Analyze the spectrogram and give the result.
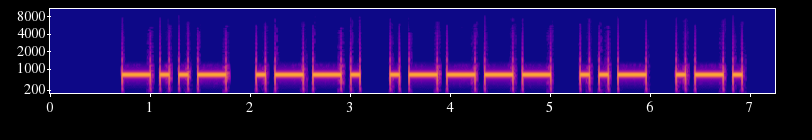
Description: Morse code, heard as a keyed tone, about 13 wpm, 800 Hz. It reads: XP1UR
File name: CW / DET / 1 6 1500C S A 12wpm 3440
